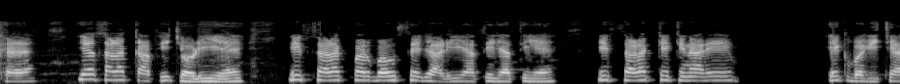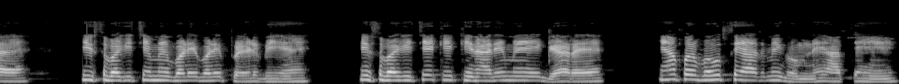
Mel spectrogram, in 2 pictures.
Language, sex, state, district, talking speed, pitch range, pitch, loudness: Hindi, male, Bihar, Saran, 150 wpm, 145-205 Hz, 185 Hz, -16 LUFS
